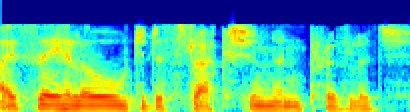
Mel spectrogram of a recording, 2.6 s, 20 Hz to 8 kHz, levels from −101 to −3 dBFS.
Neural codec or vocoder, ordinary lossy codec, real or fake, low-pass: none; AAC, 16 kbps; real; 7.2 kHz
